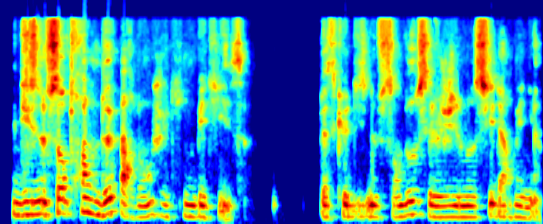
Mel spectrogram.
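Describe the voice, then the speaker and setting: With a very deep, low pitch and a dark, mellow tone, a woman speaks at a moderate pace with fairly even intonation. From grew up abroad in Africa and Asia, French family. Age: 70s. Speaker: author. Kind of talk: interview. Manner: halting, many fillers.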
